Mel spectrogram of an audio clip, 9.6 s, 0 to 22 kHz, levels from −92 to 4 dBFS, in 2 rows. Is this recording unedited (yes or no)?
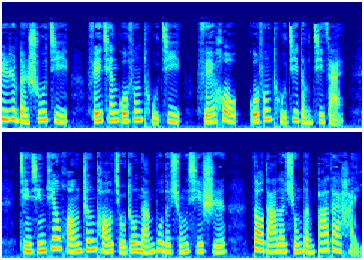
yes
